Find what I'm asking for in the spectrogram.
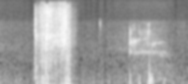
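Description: Deck of cards for the board game Caesar Augustus being shuffled: one crisp riffle burst lasting under half a second, then a few quieter clicks and flicks of the cards, close and faint, with no voices.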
